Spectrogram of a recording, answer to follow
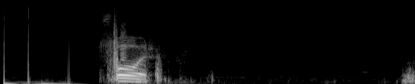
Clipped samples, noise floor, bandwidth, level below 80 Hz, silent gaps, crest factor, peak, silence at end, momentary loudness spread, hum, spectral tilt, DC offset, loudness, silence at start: under 0.1%; -71 dBFS; 10.5 kHz; -50 dBFS; none; 22 dB; -4 dBFS; 0 s; 25 LU; none; -8 dB/octave; under 0.1%; -18 LUFS; 0.05 s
